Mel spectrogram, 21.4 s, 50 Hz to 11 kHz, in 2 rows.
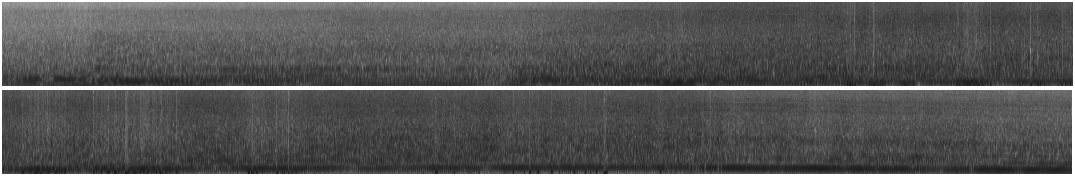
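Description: Turbocharged VR6 engine of a Volkswagen Jetta making a full dyno pull. The engine note climbs steadily in pitch, gets much louder about five seconds in as it comes onto full throttle, peaks about eighteen seconds in, then falls away as the engine winds down.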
